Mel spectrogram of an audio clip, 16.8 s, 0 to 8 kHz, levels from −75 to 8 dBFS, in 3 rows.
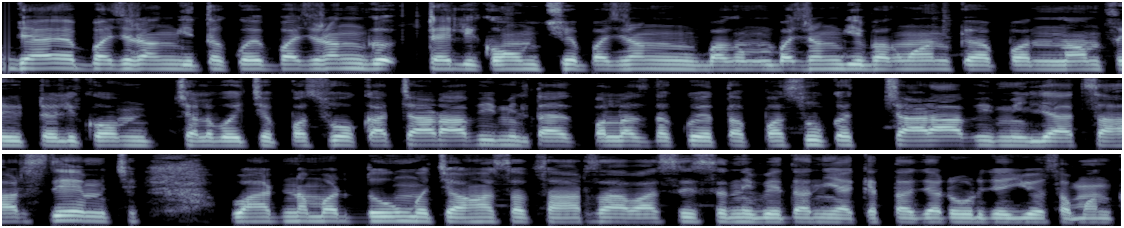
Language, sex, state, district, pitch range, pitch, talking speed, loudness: Maithili, male, Bihar, Saharsa, 135-145 Hz, 140 Hz, 205 wpm, -17 LUFS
